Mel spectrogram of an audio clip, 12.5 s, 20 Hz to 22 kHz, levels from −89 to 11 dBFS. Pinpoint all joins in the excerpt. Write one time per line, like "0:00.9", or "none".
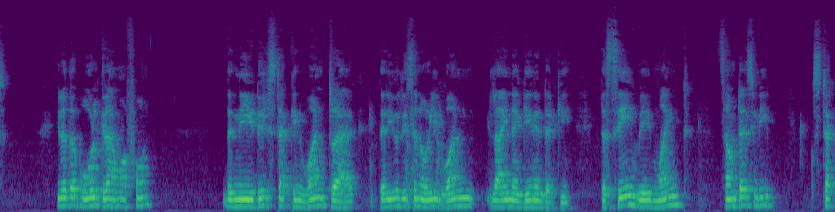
none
